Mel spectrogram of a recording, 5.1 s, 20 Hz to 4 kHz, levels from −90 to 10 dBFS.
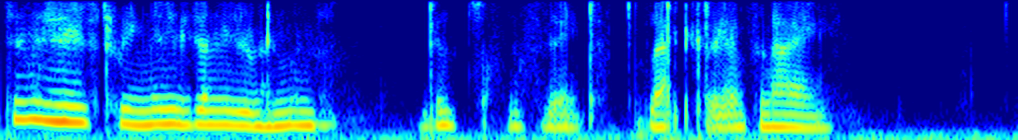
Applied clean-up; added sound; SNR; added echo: neural diffusion model UNIVERSE++.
